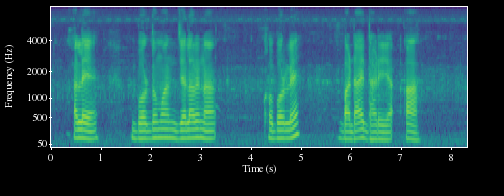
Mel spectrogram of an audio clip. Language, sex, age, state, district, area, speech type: Santali, male, 18-30, West Bengal, Purba Bardhaman, rural, spontaneous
